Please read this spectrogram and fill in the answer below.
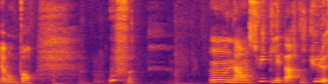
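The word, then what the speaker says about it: を: verbe de déplacement directionnel o qui s'écrit avec le filagana mais que l'on va prononcer o alors même si certaines personnes le prononcent également o c'est possible qui a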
